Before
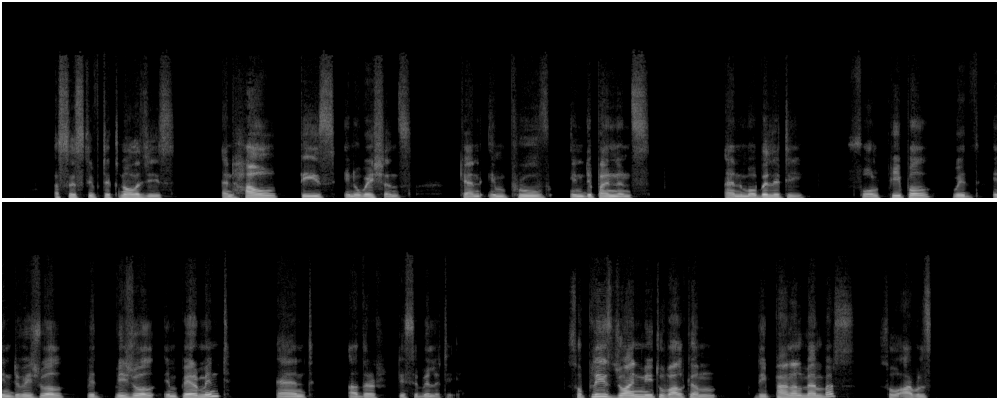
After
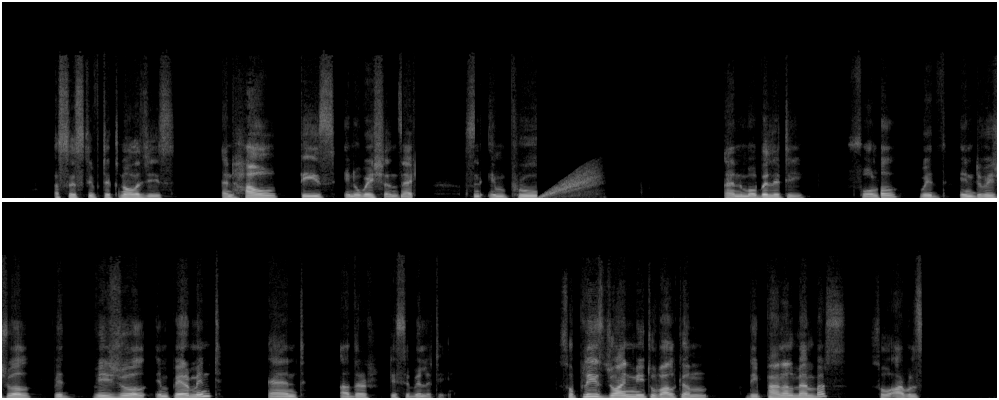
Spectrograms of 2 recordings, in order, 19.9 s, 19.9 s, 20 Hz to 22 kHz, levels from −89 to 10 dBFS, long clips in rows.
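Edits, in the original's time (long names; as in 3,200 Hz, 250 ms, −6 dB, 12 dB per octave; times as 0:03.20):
0:03.99–0:04.72: reverse
0:05.34: tape start 2.02 s
0:08.79–0:09.12: remove
0:10.85–0:11.34: time-stretch 1.5×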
